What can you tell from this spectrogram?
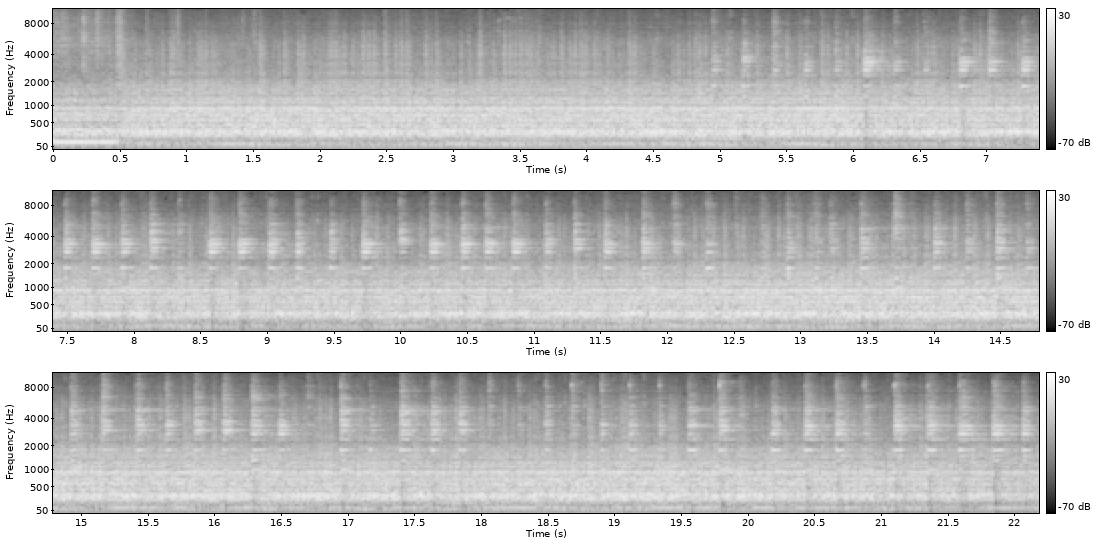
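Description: Stick welder running with a steady, rattling mechanical racket, which the owner puts down to mud dauber nests built on its cooling fan. A low hum from the welding arc cuts off about half a second in, and from about six seconds in rapid light ticks run over the din.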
